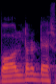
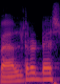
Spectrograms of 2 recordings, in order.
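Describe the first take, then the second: First: The first vowel sounds like the vowel in 'saw'. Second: The first vowel sounds like the vowel in 'cat'. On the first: The speaker calls it right. "इसको बॉल्डर डैश पढ़ेंगे" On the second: The speaker calls it wrong. "इसको बैल्डर डैश भी नहीं पढ़ेंगे"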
